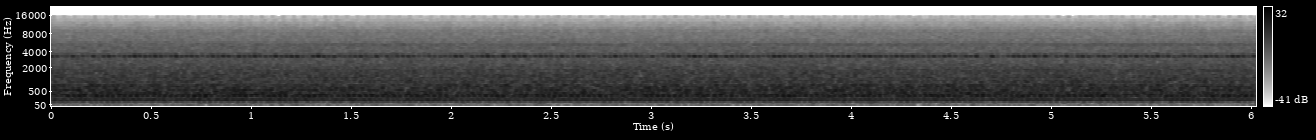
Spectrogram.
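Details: Nissan, coolant temp sensor unplugged to simulate a cold start: steady, busy idle with a thin metallic rattle on top; worn timing chain and cam phaser not functioning, due to neglected oil changes.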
